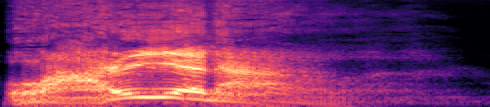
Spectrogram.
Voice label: Demon Emote

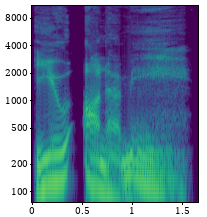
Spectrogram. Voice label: Male Orc Well Played

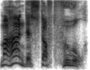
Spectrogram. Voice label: Male Dwarf Error Hand Full

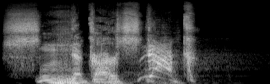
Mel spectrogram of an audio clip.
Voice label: Male Monster Attack

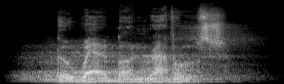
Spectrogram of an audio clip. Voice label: Male Night Elf Oops; Malfurion Deathknight

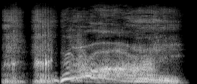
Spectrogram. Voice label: Male Quilboar Attack

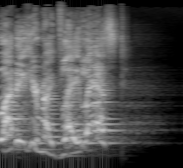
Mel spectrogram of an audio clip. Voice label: Female Mech Play

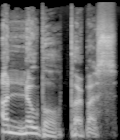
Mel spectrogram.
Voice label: Male Orc mirror start

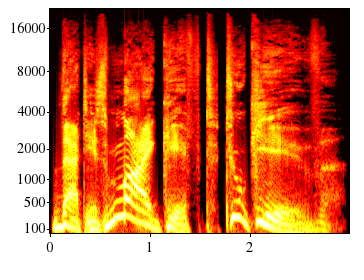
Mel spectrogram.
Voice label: Male Orc

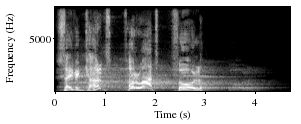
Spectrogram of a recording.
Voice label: Male Elemental ERROR HAND FULL

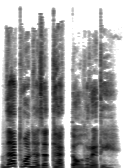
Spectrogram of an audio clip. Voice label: Female Draenei Error Minion Attacked

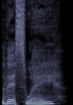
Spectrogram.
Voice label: Female Human Attack

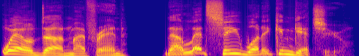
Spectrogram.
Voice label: Male Human After Triple

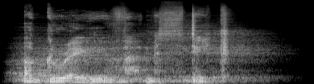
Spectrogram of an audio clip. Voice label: Male Orc, Oops

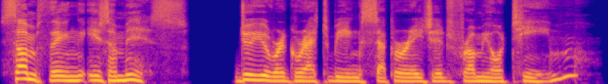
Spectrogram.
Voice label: Female Tauren Idle

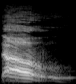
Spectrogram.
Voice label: Male High Elf Death; Lorthemar

